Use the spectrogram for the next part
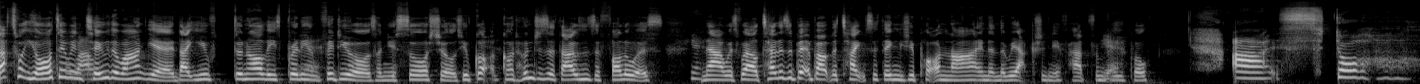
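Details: Adult woman speaking; ordinary speech.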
